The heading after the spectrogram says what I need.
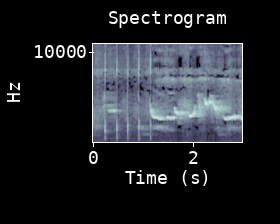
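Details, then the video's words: Wambi (Hwamei), a tame outdoor singer: five sharp ticking notes spaced evenly, then a flowing, slightly buzzy warbled whistle that rises and falls. "Wambi Hwamei Gacor jinak total outdoor"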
